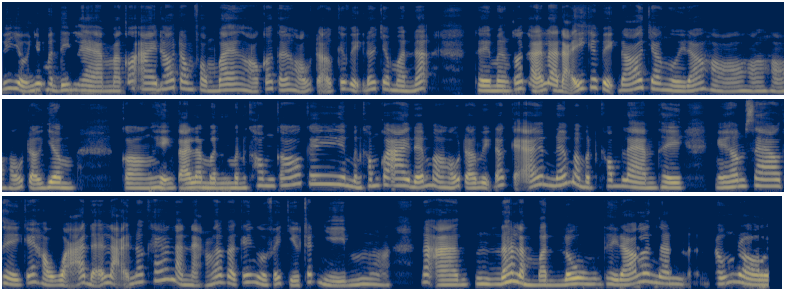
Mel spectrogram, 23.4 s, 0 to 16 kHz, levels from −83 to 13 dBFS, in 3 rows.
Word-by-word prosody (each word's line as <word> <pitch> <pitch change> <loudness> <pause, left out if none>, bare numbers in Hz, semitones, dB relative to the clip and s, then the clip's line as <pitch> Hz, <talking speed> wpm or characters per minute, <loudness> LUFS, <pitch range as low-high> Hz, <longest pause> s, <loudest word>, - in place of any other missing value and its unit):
ví 275 +2 -4
dụ 215 - +3
như 215 +7 0
mình 215 -5 -4
đi 210 +2 0
làm 185 -4 -2
mà 180 - -2
có 275 - -4
ai 240 -1 0
đó 260 +4 -2
trong 270 -4 -3
phòng 185 -4 -4
ban 220 +2 0
họ 195 -6 -4
có 265 +9 -6
thể 210 - -1
hỗ 200 -3 -4
trợ - - -3
cái 260 - -3
việc - - -1
đó 250 - -1
cho 250 -3 -2
mình 190 -3 -2
á, 245 +5 0 0.5
thì 195 -1 +5
mình 185 -1 +2
có 260 - 0
thể - - +4
là 225 -4 +3
đẩy 265 - +2
cái 315 -1 -2
việc - - +3
đó 215 +7 +1
cho 250 -4 -1
người 185 -4 -1
đó 210 +6 -1
họ 180 -7 -6
họ 170 - -6
họ 165 0 -6
hỗ 165 - -2
trợ 165 - +1
giùm. 195 -3 +5 0.5
Còn 180 -1 0
hiện 180 -2 +1
tại 175 +1 +4
là 200 +1 +4
mình 185 -1 +1
mình 185 0 -1
không 270 +6 -5
có 295 +6 -2
cái 335 -2 -1
mình 215 -7 -2
không 255 +5 -4
có 300 - +1
ai 270 -2 +5
để 205 -2 +5
mà 255 -2 -2
hỗ 195 +4 0
trợ 185 -1 +2
việc 190 -1 -1
đó 285 - -1
cả. 295 +1 0
Nếu 285 +6 0
mà 320 - 0
mình 200 -3 -1
không 250 0 -5
làm 195 -5 +2
thì 190 -1 +3 0.3
ngày 195 +1 0
hôm 235 +3 +1
sau 250 -1 +2
thì 220 -6 +1
cái 270 +9 -2
hậu 175 -9 +1
quả 190 +8 +1
để - - 0
lại 265 - -1
nó 275 +5 -4
khá 345 +3 -5
là - - 0
nặng 175 -3 -4
á, 275 - 0
và 220 - +2
cái 280 +7 -2
người 235 -9 0
phải 220 - -1
chịu 175 -6 -4
trách 295 -1 -3
nhiệm 165 -8 -3 0.2
mà 210 - -4 0.5
nó 290 - +1
à 185 -6 +4 0.2
ừm, 215 -1 -1
nó 285 +7 +7
là 280 - +6
mình 175 -2 -1
luôn! 210 +1 +5
Thì 205 -3 0
đó 195 +2 +4 0.2
nên 230 -2 +1 0.5
đúng 250 +7 -1
rồi, 195 -9 +4
210 Hz, 260 wpm, -23 LUFS, 185-255 Hz, 0.5 s, nó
